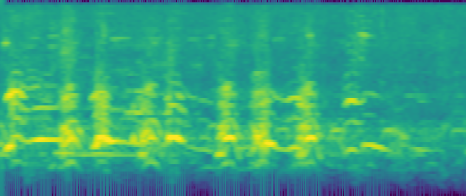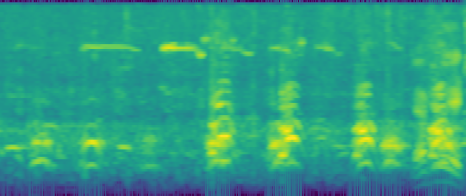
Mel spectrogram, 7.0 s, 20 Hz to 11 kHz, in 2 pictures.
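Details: A pack of sled dogs, excited about racing, howls and yelps together in a loud, overlapping chorus about an hour before the start of the 2010 Wolftrack Classic sled dog race.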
